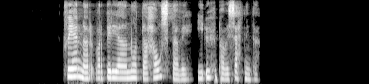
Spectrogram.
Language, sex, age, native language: Icelandic, female, 30-39, Icelandic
